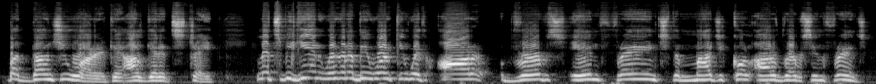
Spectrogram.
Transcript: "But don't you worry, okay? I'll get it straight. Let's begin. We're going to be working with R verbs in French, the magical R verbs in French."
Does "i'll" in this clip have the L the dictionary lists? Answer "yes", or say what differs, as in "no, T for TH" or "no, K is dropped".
yes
